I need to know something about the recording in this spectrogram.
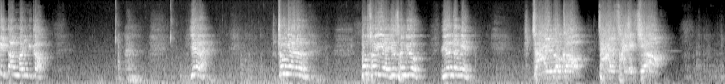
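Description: A middle-aged man shouts forcefully into a microphone in short bursts.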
